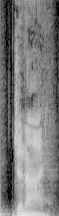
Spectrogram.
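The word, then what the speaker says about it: Johni: so how do you say broom's first name Janai yeah I'm pulling for Auburn because Janai broom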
